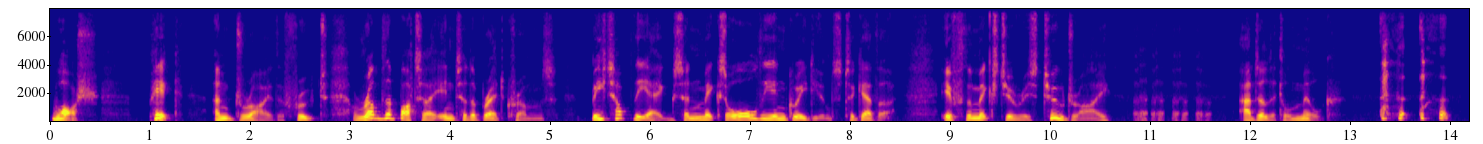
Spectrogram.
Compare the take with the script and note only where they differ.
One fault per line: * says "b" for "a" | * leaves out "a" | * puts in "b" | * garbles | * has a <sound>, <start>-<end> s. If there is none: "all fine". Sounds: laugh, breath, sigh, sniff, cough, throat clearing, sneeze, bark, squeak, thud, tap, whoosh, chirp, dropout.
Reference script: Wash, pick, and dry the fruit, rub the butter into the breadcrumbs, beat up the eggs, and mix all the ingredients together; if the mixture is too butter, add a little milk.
* says "dry" for "butter"
* has a laugh, 10.8-11.6 s
* has a cough, 13.3-14.0 s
